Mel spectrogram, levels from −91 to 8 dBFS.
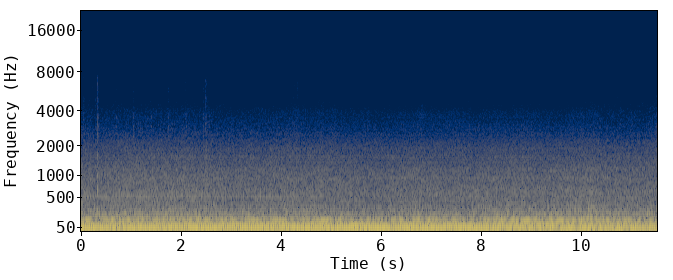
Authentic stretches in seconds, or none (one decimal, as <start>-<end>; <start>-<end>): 0.0-4.5; 10.3-11.5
